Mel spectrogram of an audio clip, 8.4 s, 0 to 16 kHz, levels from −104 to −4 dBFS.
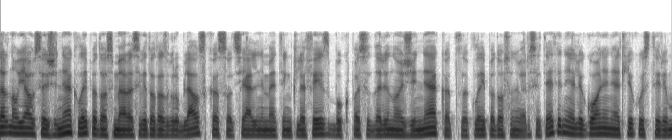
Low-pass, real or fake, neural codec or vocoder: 7.2 kHz; real; none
